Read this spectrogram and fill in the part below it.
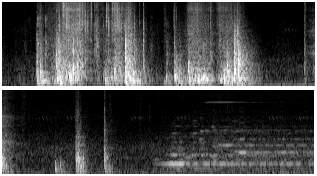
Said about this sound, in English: She searches the drawers and turns away, but then pauses and slowly turns back. She opens the top drawer and pulls out a string of rosary beads.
